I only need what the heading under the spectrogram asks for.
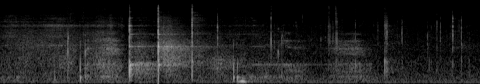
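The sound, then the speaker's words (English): An egg is cracked into a bowl: a few sharp clicks and taps of shell against the rim, then quieter dripping and handling sounds. “But in fact, an egg has three parts. So if I crack it and try not to spill it, let's discuss that a bit.”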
